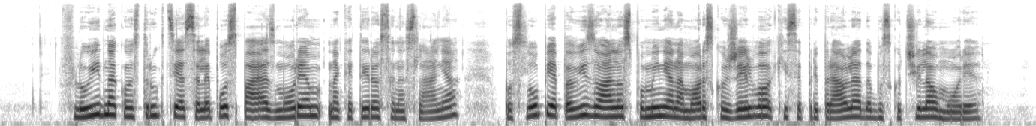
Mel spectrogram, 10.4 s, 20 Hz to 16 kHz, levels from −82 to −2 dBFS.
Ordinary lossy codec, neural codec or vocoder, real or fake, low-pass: none; vocoder, 44.1 kHz, 128 mel bands every 256 samples, BigVGAN v2; fake; 14.4 kHz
